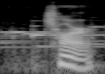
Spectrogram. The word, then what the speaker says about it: char: Char, pronounced cha in British English, was common British slang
